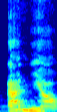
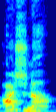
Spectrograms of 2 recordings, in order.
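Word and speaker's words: Ājñā: the Center of wisdom where we have our Anya or Ashna depending on how you want to pronounce it in Sanskrit or the third eye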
